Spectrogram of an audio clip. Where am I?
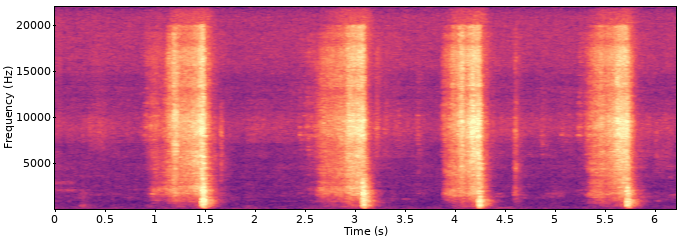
in a kitchen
